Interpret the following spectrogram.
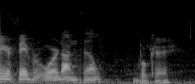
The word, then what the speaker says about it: bokeh: Bouquet. How do you pronounce that? According to Bucket. the Wikipedias and various pronunciation guides, it's bouquet, but every photographer in this room says bokeh.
